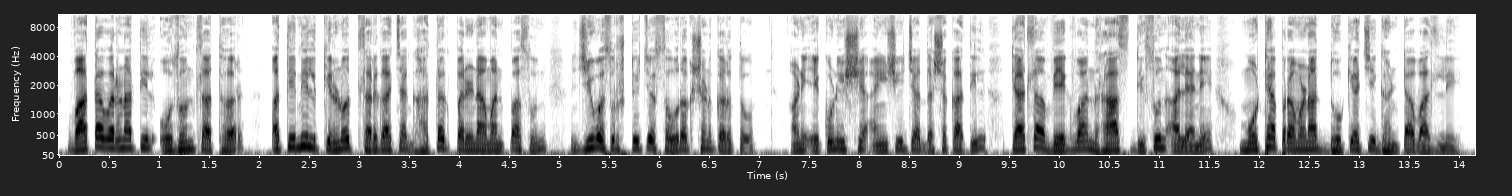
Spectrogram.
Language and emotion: Marathi, neutral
